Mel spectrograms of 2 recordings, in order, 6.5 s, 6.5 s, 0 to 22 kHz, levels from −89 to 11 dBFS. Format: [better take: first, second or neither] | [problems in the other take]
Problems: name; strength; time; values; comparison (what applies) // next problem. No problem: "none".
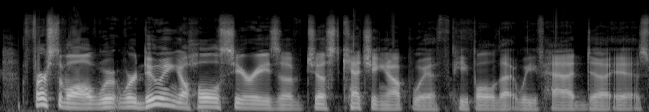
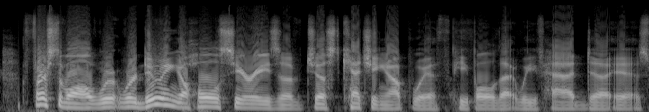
first | distortion; slight; 5% of the sound clipped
